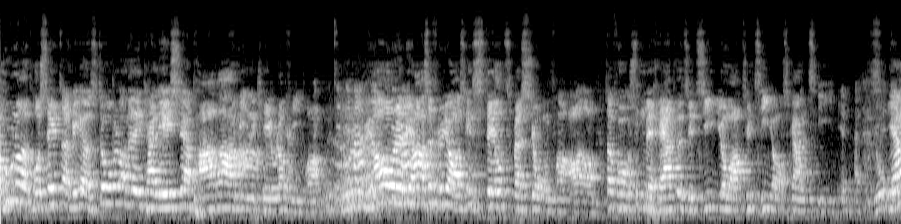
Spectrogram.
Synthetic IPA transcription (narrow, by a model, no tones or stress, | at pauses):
hunʁɐð̩ˠpʰʁo̝sen̰d̥æme̝̰ːɐsd̥ɔ̰ːlɒmeðˠikʰæleːsəæpʰɑ̈ːʁɑɑmḭːð̩ˠkʰeʊlɐfḭːb̥ʁɐ | ɒʊʋihɑ̈seføl̰liɒ̽səe̝nsd̥eld̥ʋæɕo̝̰ːnfʁɑ̈ʔɒɪðˠʁɐsɒ̽fɔ̰ːsn̩meɦæɐd̥əð̩ˠt͡sʰe̝lt͡sʰḭːjoɒb̥̚t͡sʰet͡sʰḭːɒ̰ːsɡ̥ɑ̈ŋ̰t͡sʰḭː | æ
